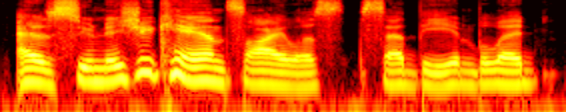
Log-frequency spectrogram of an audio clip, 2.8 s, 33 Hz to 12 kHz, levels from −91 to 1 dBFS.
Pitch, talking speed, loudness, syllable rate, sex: 165 Hz, 190 wpm, -18 LUFS, 4.6 syllables/s, female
